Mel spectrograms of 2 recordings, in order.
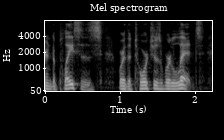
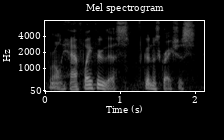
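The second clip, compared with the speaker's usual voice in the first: muttered aside; 14 dB quieter, faster than usual. Real, not acted. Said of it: "aside to listeners".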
